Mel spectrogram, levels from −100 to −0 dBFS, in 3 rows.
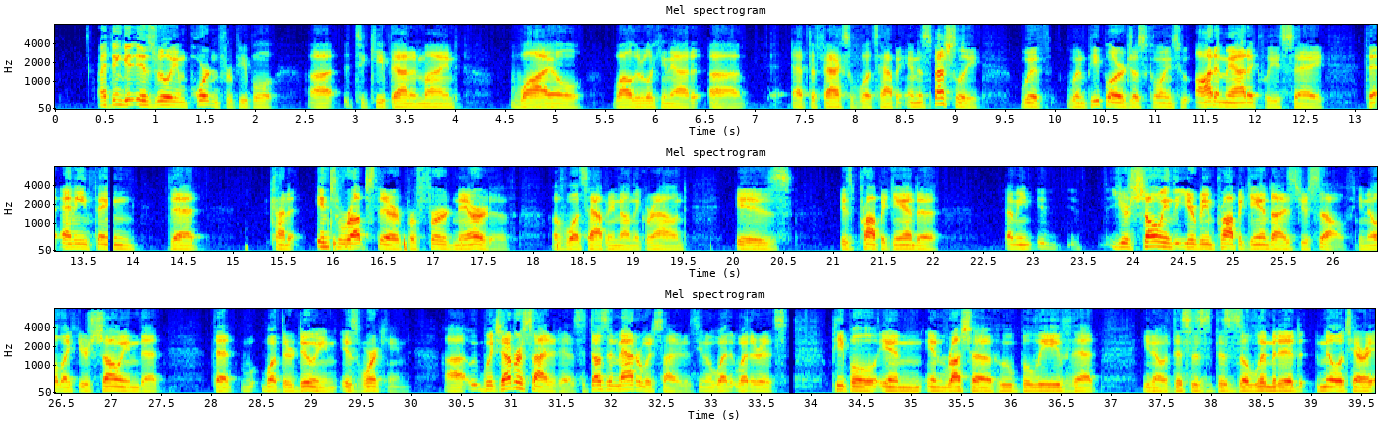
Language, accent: English, American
